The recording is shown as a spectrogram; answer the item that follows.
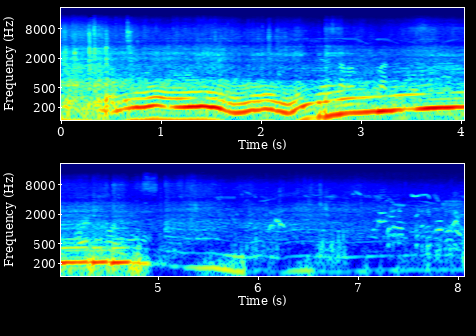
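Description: Rally car engine under hard acceleration passing by, its pitch dipping and rising twice as the driver lifts off and changes gear, then climbing again. About five seconds in the sound drops off sharply and the engine carries on faintly and steadily as the car pulls away.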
